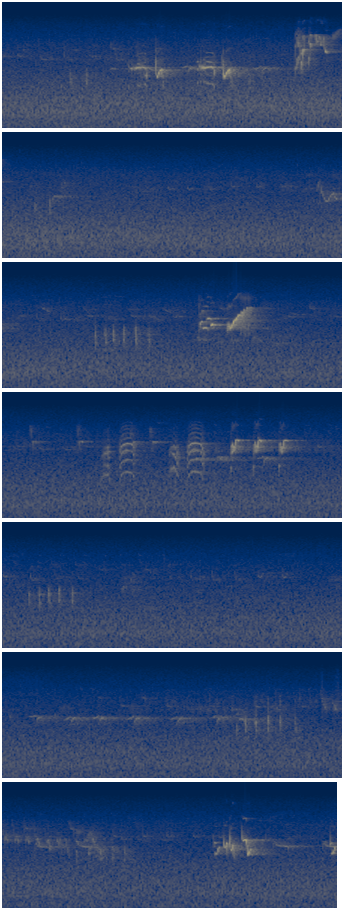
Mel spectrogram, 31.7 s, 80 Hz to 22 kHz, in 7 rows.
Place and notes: Lithuania, birds at the villa
they are everywhere...
14 May 2011, 15:00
